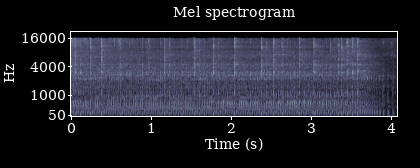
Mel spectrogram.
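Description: A chainsaw engine idles nearby.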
